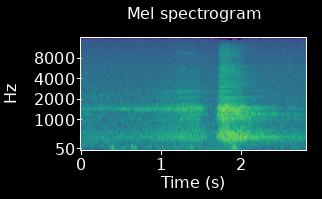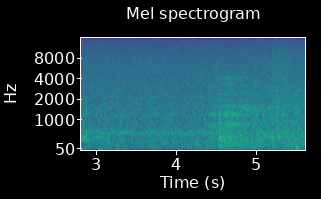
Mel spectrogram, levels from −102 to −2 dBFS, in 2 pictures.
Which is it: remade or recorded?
remade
